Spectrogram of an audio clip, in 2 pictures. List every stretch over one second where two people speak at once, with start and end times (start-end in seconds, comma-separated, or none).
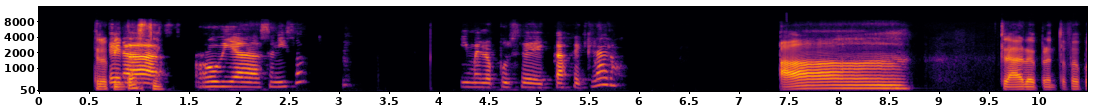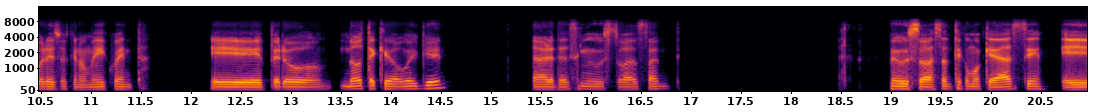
none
